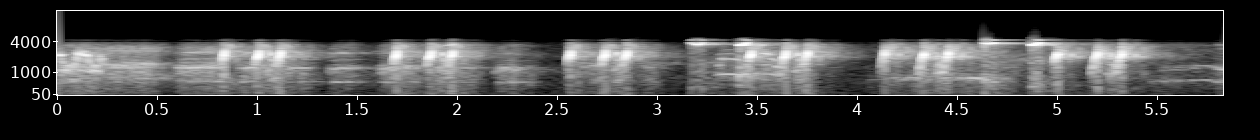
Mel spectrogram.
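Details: Common quail calling in quick three-note bursts repeated roughly every second, over a soft continuous background murmur with a couple of thin high whistles.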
